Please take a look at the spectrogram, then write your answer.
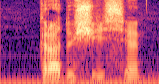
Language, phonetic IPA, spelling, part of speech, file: Russian, [krɐˈduɕːɪjsʲə], крадущийся, verb, Ru-крадущийся.ogg
- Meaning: present active imperfective participle of кра́сться (krástʹsja)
